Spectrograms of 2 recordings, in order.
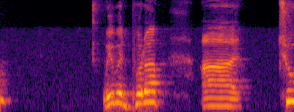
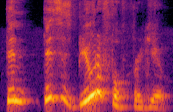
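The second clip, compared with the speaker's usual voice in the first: excited sales pitch; 9 semitones higher, 4 dB louder than usual. Retold or imitated. Salesman enthusiastically pitching the truck.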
